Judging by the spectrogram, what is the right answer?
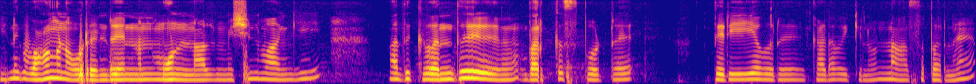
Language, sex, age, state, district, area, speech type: Tamil, female, 30-45, Tamil Nadu, Tiruvannamalai, urban, spontaneous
